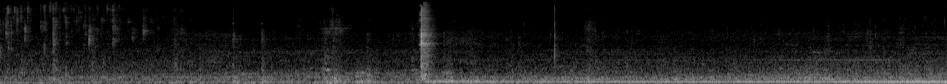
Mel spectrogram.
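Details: Frigidaire dishwasher after replacing a defective motor that caused loud noises during operation: water sloshes, then a click and a steady, low, even hum as the pump runs smoothly.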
